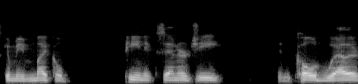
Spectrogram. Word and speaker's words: Penix: It's going to be Michael Penix energy in cold weather.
